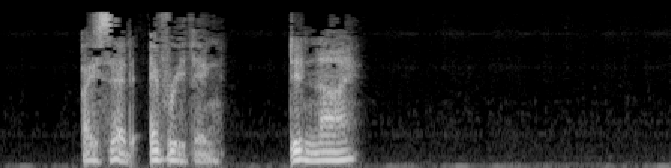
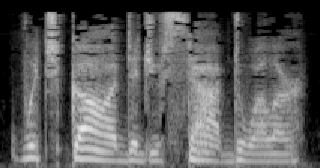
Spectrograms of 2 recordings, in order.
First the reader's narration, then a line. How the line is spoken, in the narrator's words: Rome growled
